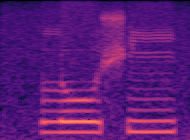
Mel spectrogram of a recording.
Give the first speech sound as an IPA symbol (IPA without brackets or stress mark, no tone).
l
